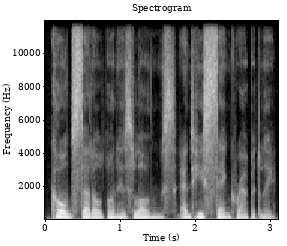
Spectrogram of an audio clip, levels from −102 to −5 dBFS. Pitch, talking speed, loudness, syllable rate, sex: 150 Hz, 195 wpm, -19 LUFS, 4.6 syllables/s, female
